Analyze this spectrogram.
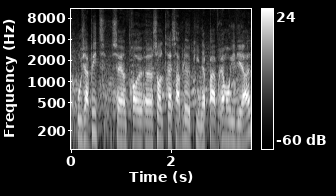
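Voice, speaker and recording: Moderate-paced male speech against noticeable background noise. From Belgium, northern Limburg province. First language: Dutch (speaking French). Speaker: winegrower. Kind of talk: casual interview at event.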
